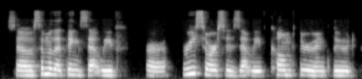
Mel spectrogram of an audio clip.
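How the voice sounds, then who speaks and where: A woman with a fairly high voice walks through project progress in a meeting, casual and loose, with plenty of fillers as she lists what her team has done. She talks over a video call. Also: darkish tone. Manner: casual, many fillers, listing items. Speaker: project consultant presenting progress. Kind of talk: meeting presentation.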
